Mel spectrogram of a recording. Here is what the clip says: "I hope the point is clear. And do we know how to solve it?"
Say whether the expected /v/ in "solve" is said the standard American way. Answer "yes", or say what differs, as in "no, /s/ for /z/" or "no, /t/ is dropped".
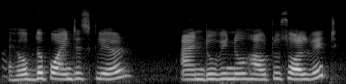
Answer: yes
